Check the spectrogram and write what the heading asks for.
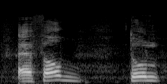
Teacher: لو قلت افضتم يبقى انا ادغمت الضاد في التاء ادغاما كاملا، لازم ابين رخاوه الضاد. وطبعا الضاد الساكنه دي صعبه جدا، لان حتى العلماء قالوا ان الضاد من اصعب الحروف نطقا، بل هي اصعب حرف في حروف الهجاء، حتى سميت اللغه العربيه بلغه الضاد لصعوبه نطق الضاد.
